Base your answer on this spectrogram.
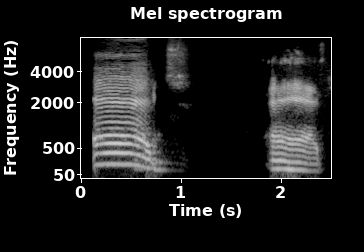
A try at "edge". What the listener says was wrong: See how your lips are going like this? Edge. You're working too hard. You need to like make your cheeks go to sleep. So what you want to remember is if you work that short E before a voiced consonant too hard, you're going to change it into a long A. It's going to get too tense. So you don't want to work it harder.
